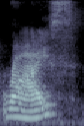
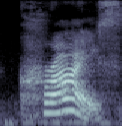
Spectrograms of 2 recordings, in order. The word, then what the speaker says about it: Chryse: "Not rice. Chryse," said Brianna, sounding it out.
